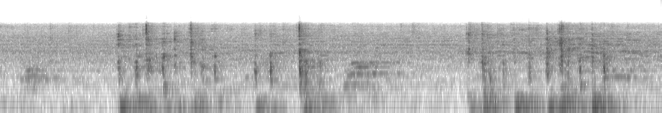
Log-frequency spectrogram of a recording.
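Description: Typing on a computer keyboard: two quick bursts of keystrokes with a pause of about a second between them, as a username and then a six-character password are entered.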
